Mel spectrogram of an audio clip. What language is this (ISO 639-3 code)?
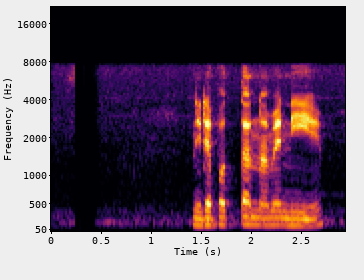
ben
